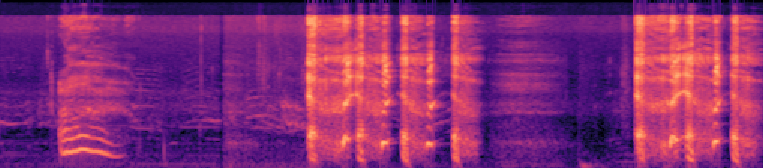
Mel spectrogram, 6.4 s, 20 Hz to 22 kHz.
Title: tiktok cough comp 6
